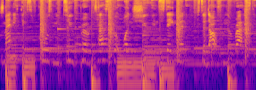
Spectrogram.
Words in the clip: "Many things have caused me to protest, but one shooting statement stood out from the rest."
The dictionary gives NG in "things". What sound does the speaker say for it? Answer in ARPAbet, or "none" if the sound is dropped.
NG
